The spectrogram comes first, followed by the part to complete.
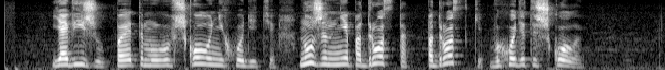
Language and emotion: Russian, angry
